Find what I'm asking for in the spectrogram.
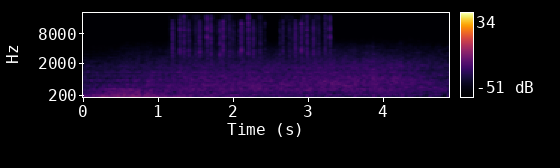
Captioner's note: text clicking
